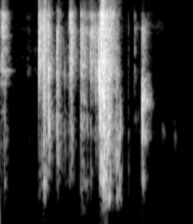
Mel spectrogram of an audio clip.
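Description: Plastic packaging bag rustling and crinkling in a run of short bursts as a fabric pillow cover is pulled out of it.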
